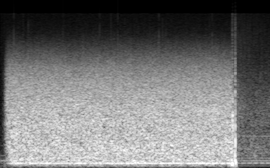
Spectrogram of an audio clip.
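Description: CB radio speaker giving a loud, steady rush of static and hiss with a low hum under it as an incoming station's carrier opens the receiver. The rush cuts off with a click about three and a half seconds in.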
